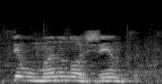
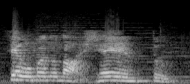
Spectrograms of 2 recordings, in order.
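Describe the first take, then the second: First: It is said in a plain, neutral accent. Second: It is said in a strong northeastern accent. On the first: "a frase dele era" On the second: "o ator virou e falou da seguinte maneira"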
